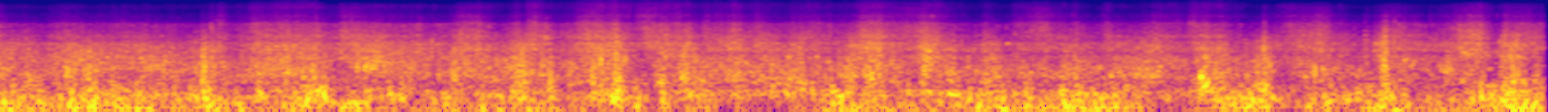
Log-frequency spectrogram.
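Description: Wind buffeting the microphone over the steady rush of water along a Sunfish sailboat's hull under way in choppy waves, with irregular splashes as the bow slaps through the chop.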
